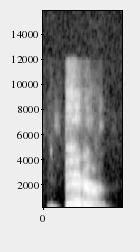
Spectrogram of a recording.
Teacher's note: Es una R más suave todavía que la R de suave del español.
